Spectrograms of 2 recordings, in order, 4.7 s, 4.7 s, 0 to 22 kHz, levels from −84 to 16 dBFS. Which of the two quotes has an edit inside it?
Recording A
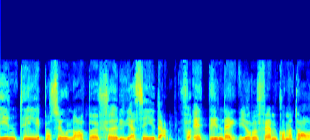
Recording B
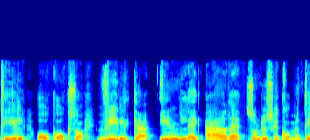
A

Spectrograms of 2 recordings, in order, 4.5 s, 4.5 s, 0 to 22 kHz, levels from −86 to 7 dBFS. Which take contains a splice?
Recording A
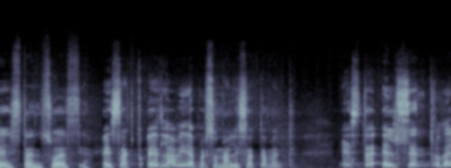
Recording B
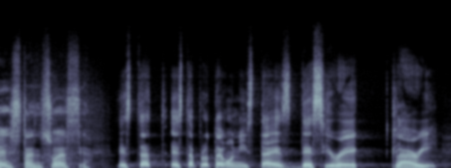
A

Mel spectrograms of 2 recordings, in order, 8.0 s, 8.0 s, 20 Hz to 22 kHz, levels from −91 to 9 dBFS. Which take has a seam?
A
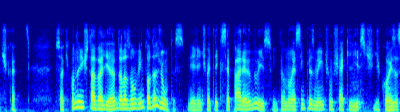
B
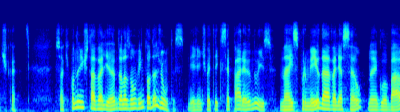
B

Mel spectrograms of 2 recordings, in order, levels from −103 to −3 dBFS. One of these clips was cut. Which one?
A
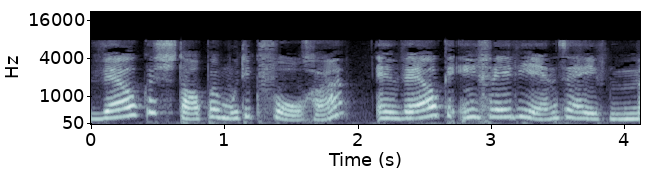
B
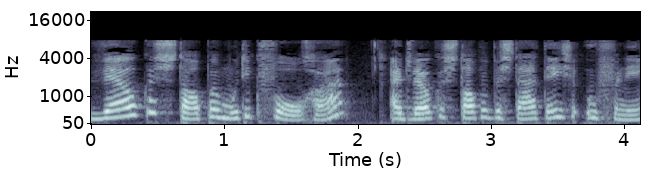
A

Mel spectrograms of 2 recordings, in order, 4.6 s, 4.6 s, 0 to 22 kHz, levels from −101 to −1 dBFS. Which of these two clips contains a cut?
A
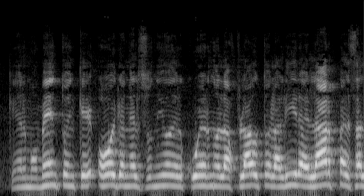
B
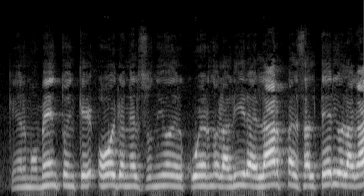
B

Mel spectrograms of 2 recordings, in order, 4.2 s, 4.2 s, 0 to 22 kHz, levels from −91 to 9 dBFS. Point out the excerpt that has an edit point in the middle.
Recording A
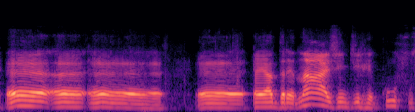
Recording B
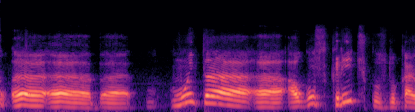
A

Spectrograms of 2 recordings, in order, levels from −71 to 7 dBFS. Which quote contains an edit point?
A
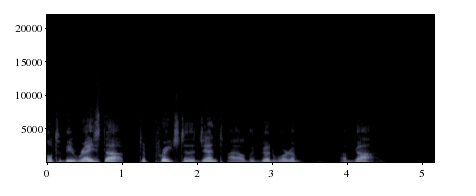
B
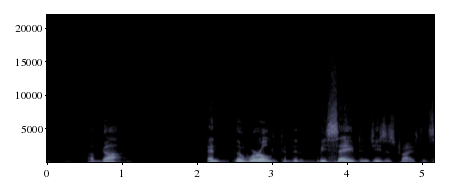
B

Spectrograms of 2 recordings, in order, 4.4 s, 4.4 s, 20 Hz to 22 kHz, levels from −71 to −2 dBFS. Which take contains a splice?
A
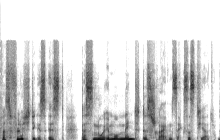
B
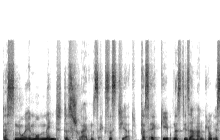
B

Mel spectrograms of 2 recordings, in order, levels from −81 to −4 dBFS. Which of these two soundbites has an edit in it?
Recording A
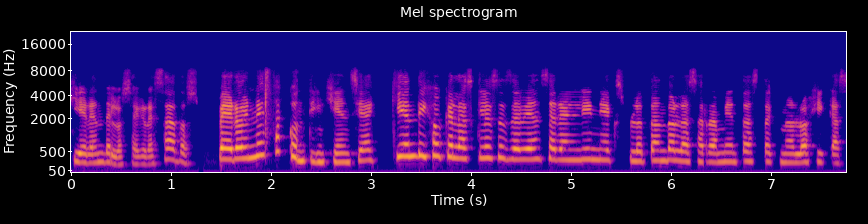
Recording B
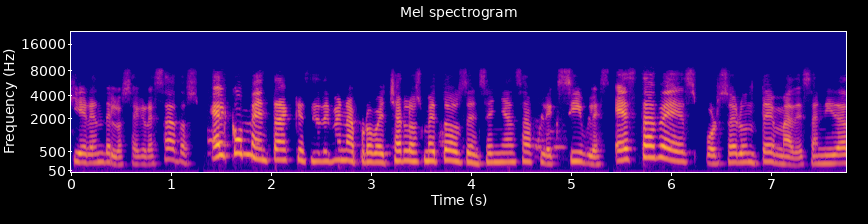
B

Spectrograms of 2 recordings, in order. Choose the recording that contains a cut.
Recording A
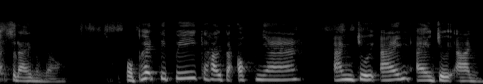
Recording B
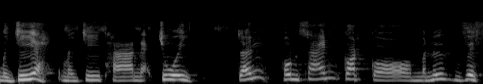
B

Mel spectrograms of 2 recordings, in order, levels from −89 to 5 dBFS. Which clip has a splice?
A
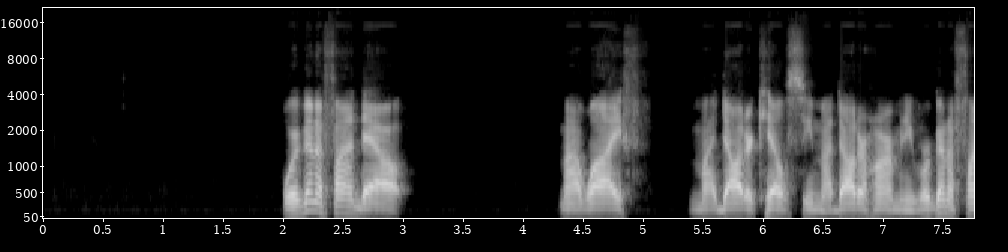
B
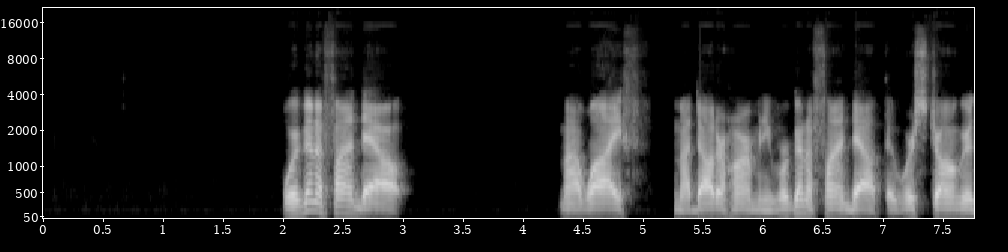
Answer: B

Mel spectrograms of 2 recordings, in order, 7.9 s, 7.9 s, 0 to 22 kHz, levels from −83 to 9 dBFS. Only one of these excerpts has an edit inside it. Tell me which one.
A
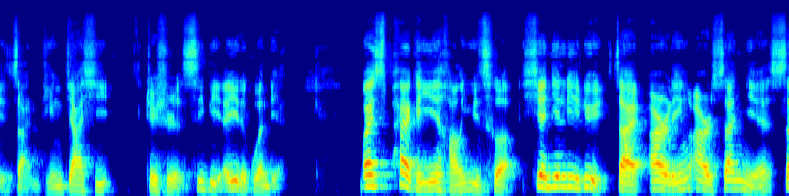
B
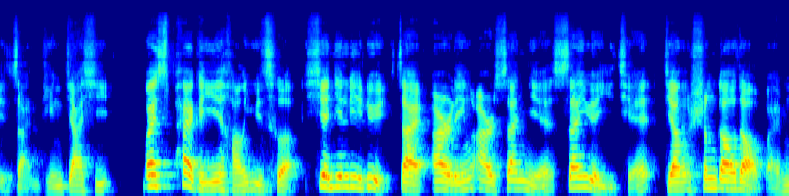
B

